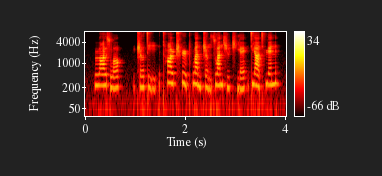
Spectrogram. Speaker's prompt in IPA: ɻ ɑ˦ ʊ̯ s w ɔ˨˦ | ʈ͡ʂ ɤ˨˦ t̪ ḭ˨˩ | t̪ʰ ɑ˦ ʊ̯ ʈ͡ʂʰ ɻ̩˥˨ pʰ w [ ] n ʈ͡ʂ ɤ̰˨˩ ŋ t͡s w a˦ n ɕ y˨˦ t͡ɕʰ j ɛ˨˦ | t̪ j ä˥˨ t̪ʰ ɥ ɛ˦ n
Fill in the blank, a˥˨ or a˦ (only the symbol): a˥˨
